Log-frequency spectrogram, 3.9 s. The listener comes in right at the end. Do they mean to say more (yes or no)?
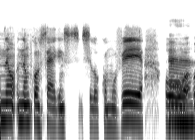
no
